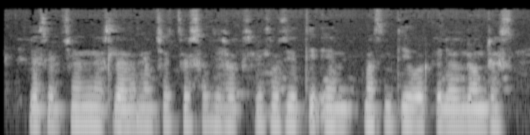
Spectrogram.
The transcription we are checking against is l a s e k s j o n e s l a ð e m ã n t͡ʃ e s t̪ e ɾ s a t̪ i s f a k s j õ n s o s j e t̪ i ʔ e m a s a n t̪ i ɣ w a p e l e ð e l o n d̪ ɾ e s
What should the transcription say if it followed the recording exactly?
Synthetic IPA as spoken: l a s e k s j o n e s l a ð e m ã n t͡ʃ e s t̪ e ɾ s a t̪ i s f a k s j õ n s o s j e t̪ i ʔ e m a s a n t̪ i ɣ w a k e l a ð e l o n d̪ ɾ e s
